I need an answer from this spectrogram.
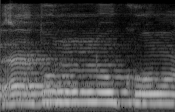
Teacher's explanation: ادلکم حمزہ اقصی حلق سے ادا ہوگا، اس کی صفت جہر کی ہے، دال کو نرمی سے پڑھیں گے، لام سے ملائیں گے، لام کو معروف طریقے سے نرمی سے پڑھتے ہیں، قاف باریک اور میم ساکن پہ اظہار شفوی۔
